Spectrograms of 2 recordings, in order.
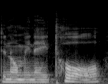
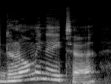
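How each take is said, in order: First: The final syllable has a full 'or' sound. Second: The final syllable has a reduced, weak vowel. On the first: "pronouncing it denominator to help you remember the correct spelling" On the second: "it's not pronounced that way"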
